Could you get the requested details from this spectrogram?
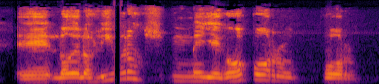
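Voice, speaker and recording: A man with a fairly high pitch speaks in an ordinary speaking voice, his pitch varying in an ordinary way. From Venezuela, Zulia (Maracaibo). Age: 30s. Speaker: poet and bookseller. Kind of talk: interview.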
